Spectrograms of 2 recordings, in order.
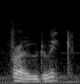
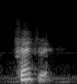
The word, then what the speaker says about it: Frederick: Do you also say Frodwick? – No, Frederick. – Well, why isn't it Frodwick Frankenstein? – It isn't, it's Frederick Frankenstein.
